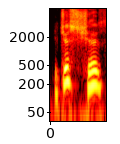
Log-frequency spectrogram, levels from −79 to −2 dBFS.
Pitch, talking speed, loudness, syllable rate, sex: 190 Hz, 290 wpm, -16 LUFS, 5.2 syllables/s, male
